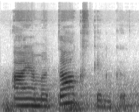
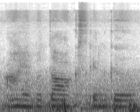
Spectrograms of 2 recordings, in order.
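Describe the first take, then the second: First: The voice sounds brighter and less sad. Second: The voice sounds sad and depressed. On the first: The writer has grown more at ease with herself. "she's not as depressed" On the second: The writer feels hopeless about herself. "You could tell the tone is depressing"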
